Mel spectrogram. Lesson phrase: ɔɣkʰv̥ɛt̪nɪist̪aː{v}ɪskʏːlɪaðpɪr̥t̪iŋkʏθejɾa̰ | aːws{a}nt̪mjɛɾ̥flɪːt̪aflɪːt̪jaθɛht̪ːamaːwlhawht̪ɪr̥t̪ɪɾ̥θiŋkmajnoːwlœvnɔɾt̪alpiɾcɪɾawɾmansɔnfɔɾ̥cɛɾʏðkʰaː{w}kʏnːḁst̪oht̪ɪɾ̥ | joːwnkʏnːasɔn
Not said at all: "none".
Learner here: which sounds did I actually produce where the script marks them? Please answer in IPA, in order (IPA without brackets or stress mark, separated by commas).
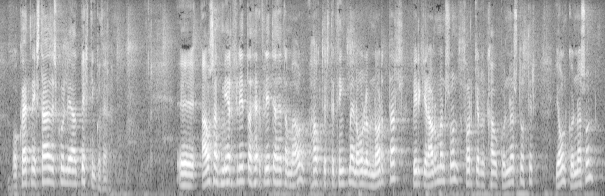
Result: ð, a, w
